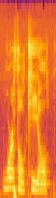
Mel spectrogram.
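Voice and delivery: ordinary delivery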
